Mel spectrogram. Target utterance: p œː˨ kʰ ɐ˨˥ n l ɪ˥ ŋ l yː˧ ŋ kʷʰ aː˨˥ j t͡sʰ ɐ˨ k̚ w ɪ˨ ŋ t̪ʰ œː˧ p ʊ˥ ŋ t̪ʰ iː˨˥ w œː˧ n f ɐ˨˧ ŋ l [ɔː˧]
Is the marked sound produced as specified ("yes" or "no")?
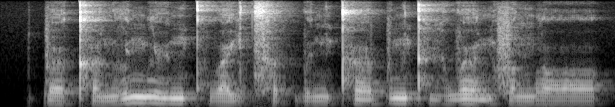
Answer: yes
